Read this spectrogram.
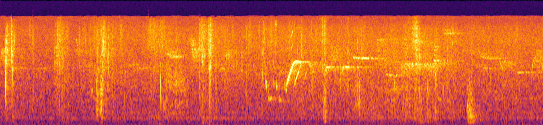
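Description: Footsteps crunch on the forest floor.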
